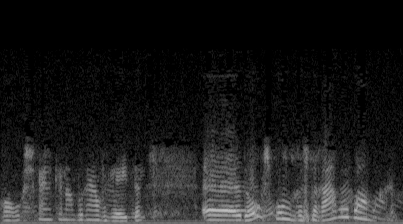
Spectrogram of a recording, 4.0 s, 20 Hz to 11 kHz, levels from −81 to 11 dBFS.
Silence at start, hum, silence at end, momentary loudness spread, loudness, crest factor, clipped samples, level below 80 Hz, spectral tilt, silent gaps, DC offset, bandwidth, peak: 0 s; 50 Hz at -45 dBFS; 0 s; 13 LU; -24 LUFS; 14 dB; under 0.1%; -62 dBFS; -6.5 dB/octave; none; 0.7%; 8.6 kHz; -8 dBFS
